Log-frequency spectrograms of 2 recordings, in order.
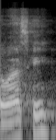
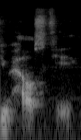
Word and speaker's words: Oleski: My name is pronounced Uhelski.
